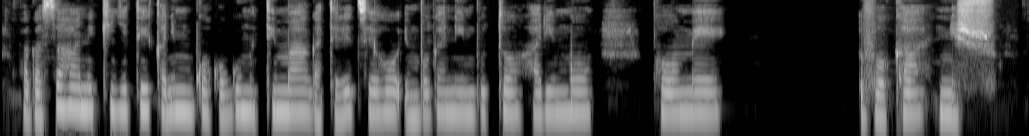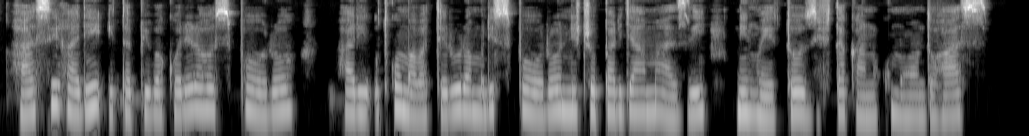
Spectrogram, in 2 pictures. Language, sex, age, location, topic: Kinyarwanda, female, 25-35, Kigali, health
